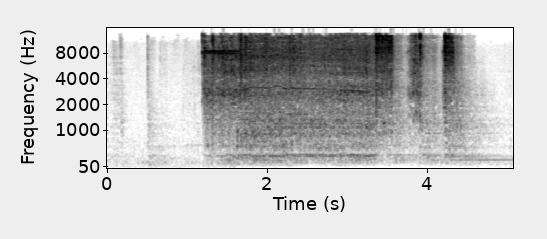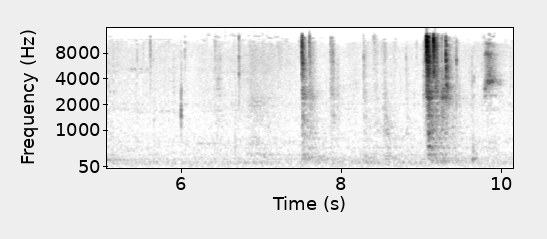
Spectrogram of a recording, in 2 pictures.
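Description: A Phillips driver runs self-tapping screws in while fitting a Meridian lateral front conversion, giving a loud, continuous high whir for a few seconds, then quieter short bursts of driving near the end.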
